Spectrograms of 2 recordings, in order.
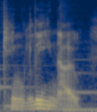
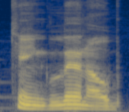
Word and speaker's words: King Leno: rattle on any further I've always read your name in my head as kingly no is that correct well it's actually king leno from the UK it doesn't matter y'all pronounced differently anyway so absolutely i'ma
